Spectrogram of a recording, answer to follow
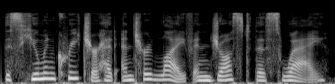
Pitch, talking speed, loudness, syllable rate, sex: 195 Hz, 180 wpm, -16 LUFS, 4.6 syllables/s, female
